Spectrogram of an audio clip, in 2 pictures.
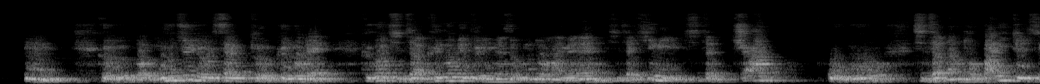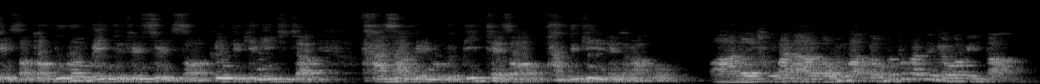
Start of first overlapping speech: none

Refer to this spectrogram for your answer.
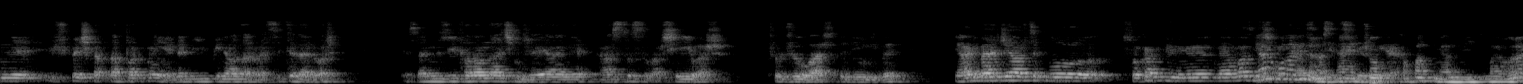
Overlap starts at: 13 s

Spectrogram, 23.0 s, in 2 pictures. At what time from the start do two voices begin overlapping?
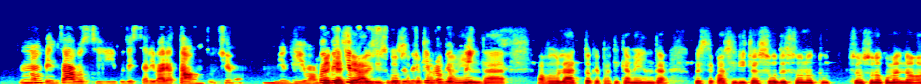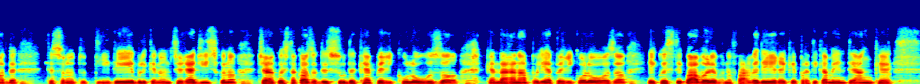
4 s

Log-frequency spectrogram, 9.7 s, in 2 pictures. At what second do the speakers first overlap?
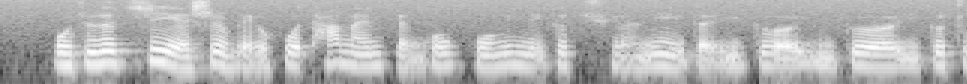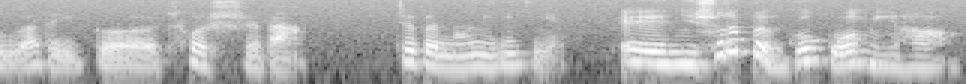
none

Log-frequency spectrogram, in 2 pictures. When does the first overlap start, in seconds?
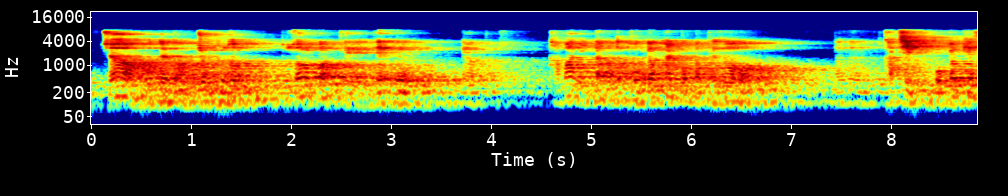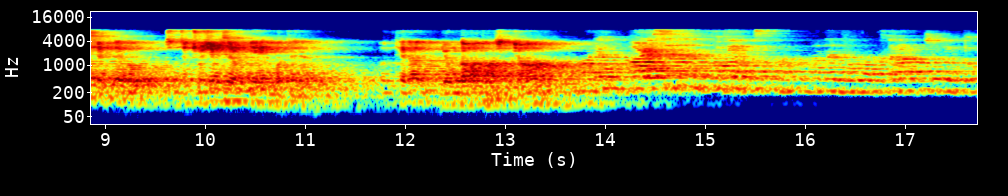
none

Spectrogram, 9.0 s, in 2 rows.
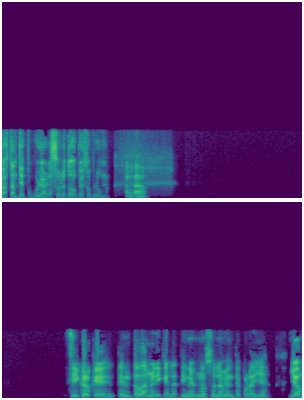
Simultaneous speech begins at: none

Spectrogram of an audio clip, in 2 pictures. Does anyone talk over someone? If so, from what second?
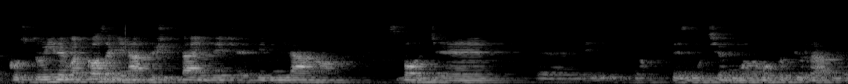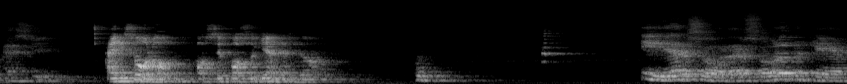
none

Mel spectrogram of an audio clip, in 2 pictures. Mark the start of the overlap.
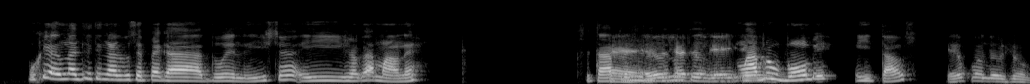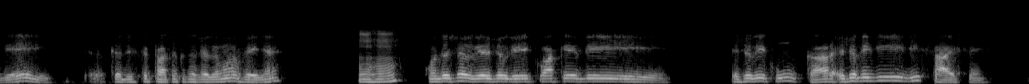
6 s

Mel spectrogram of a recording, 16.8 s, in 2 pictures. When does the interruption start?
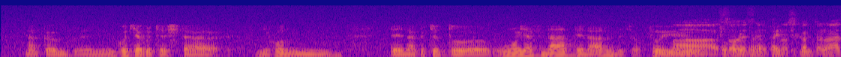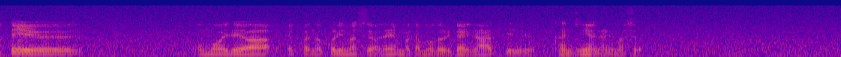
7 s

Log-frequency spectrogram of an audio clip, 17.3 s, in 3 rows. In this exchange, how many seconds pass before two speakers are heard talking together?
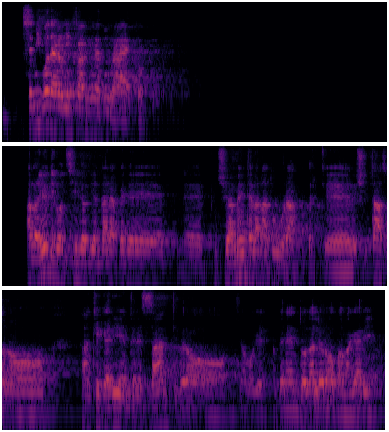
none

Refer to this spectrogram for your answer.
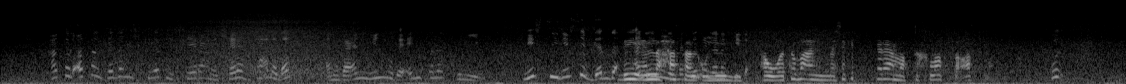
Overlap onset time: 6 s

